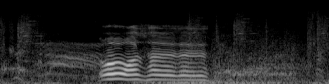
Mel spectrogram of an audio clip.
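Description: A giant groans loudly as it falls.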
